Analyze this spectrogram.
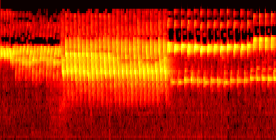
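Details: Timbrado canary song used for training canaries: a high trill, then a dense, lower churring roll, then a bright two-pitched rapid trill that rises slightly near the end, all delivered without pause.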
